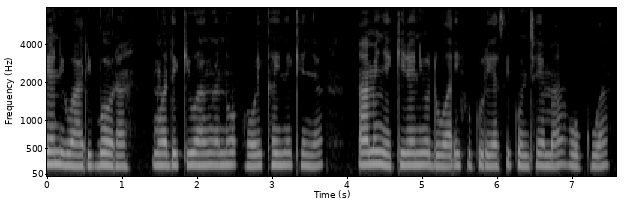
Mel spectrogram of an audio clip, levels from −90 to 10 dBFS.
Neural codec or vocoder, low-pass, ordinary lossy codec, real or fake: codec, 16 kHz, 8 kbps, FreqCodec, larger model; none; none; fake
